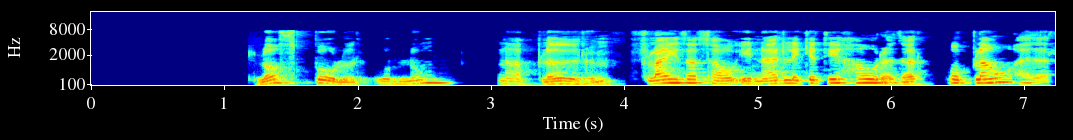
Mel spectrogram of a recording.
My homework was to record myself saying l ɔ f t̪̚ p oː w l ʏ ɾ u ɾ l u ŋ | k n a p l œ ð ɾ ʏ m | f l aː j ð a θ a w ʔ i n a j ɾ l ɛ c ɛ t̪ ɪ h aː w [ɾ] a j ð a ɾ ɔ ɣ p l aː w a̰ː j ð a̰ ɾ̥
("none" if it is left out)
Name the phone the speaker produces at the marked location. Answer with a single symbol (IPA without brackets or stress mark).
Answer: ɾ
